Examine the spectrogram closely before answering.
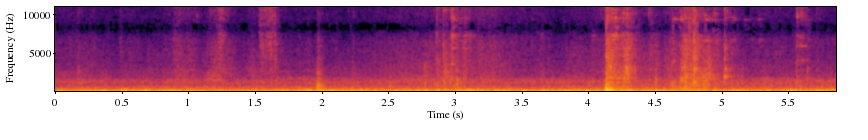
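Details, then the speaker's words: Apartment dryer's booster exhaust fan, pressure-activated, behind the unit with a lint-full secondary trap: steady low droning hum with a faint rough buzz; vibrating, not too bad, probably lint on the blades. "Vibrating. It's not too bad, but there's probably a lot of lint on there."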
